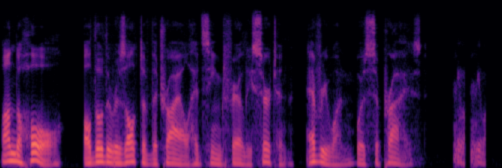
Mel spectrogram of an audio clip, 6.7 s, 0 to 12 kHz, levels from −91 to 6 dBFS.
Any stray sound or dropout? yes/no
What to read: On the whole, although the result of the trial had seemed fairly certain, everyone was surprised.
yes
